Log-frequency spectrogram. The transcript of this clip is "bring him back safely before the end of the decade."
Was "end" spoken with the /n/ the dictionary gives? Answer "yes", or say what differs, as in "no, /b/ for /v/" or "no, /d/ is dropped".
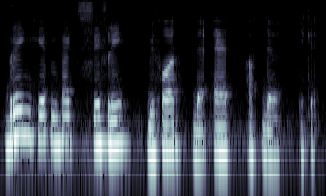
no, /n/ is dropped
